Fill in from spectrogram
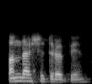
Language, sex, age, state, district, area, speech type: Kashmiri, male, 45-60, Jammu and Kashmir, Budgam, rural, conversation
